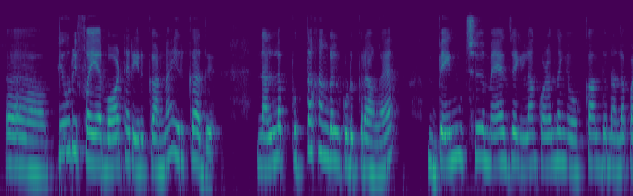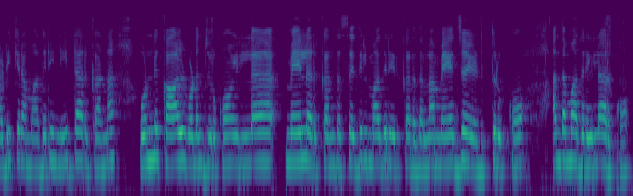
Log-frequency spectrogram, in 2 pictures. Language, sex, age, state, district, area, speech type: Tamil, female, 30-45, Tamil Nadu, Perambalur, rural, spontaneous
